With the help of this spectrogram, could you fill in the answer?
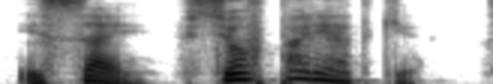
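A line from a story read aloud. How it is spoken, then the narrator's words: Plain. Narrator (Russian): спросила я его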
